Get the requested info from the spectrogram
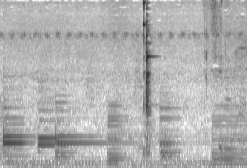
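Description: Background music: a light plucked-string tune, one steady note after another. A single sharp clink sounds about halfway through.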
